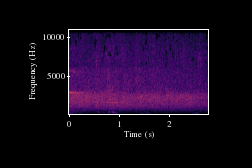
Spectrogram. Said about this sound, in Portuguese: Aplauda o Senhor porque Ele é digno.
